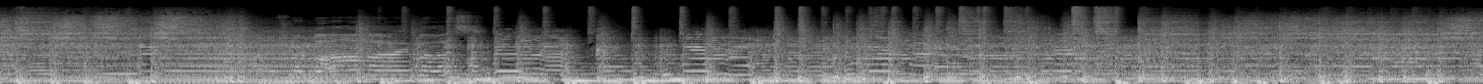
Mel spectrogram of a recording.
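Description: Live rock trio playing an instrumental passage: electric guitar, electric bass and a Ludwig drum kit. The cymbal wash thins out partway through, leaving separate drum hits under the guitar and bass.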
